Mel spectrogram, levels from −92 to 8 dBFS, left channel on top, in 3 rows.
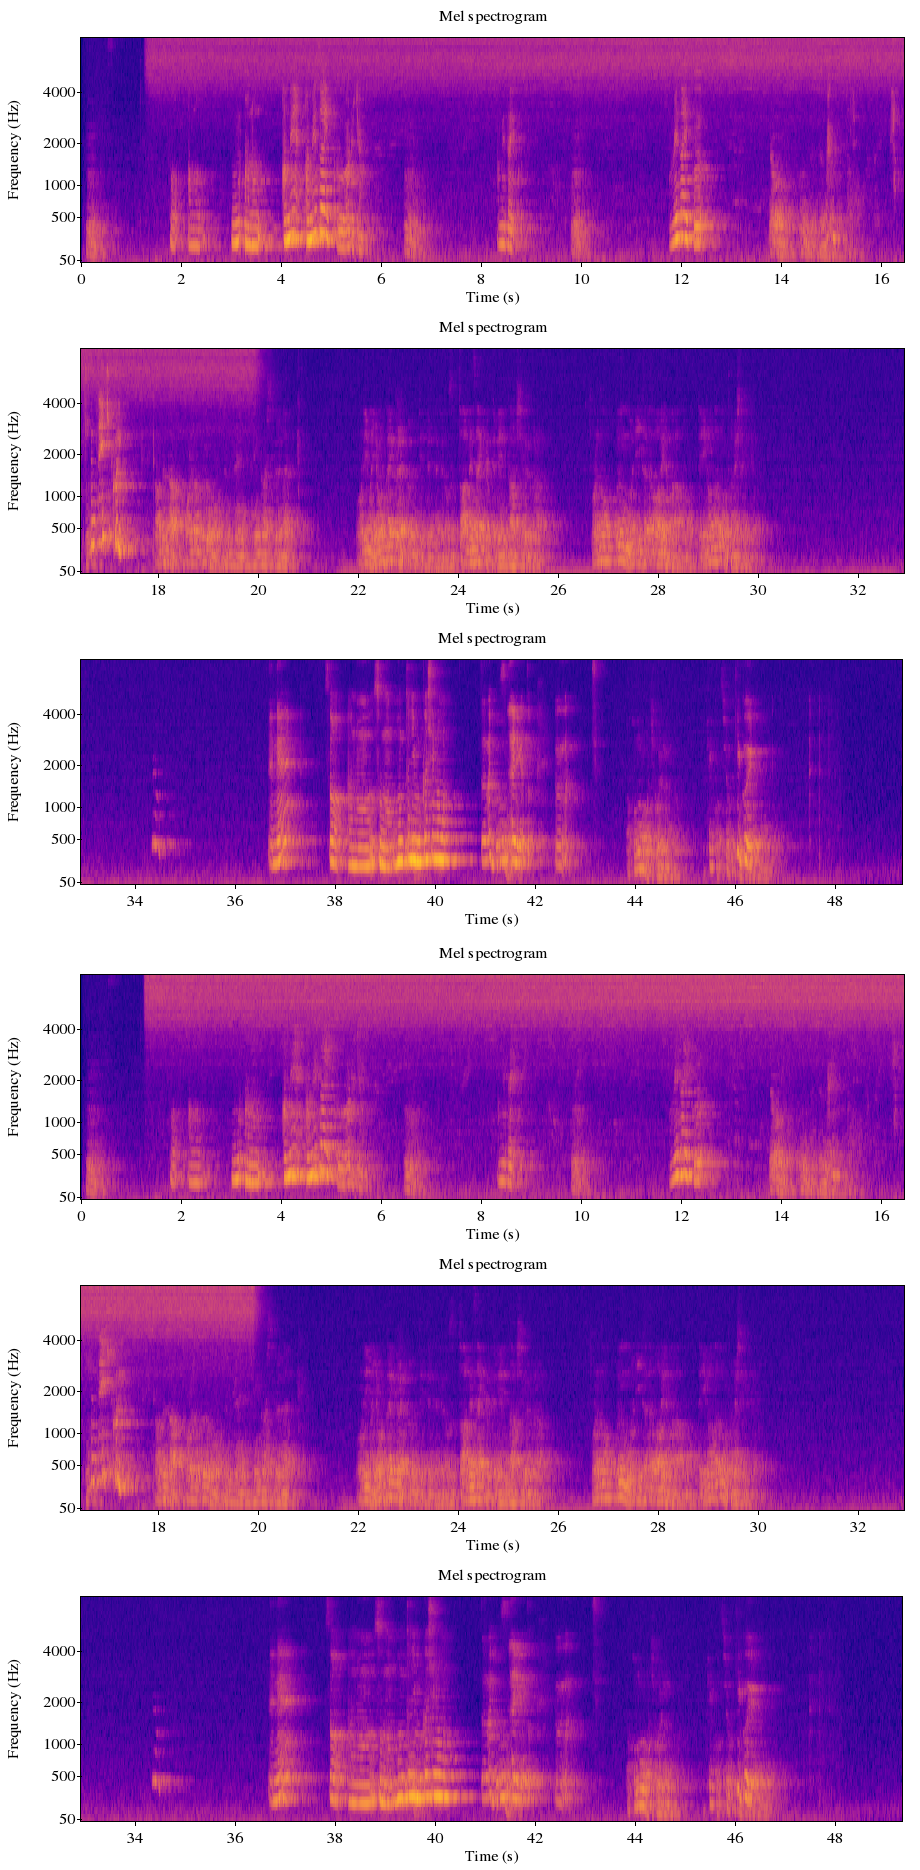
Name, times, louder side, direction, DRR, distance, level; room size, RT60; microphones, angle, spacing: sound 1, 1.2-19.9, right 6 dB, 90° right, 1.3 m, -33 dB
voice 1, 1.8-2.5 3.0-3.6 4.0-5.7 8.3-8.7 11.8-12.4 14.9-15.1 16.2-17.3 34.3-34.4 36.7-37.1 37.9-40.2 40.9-41.9 42.4-42.7 46.0-46.4, left 3 dB, 75° left, 4 dB, 0.6 m, -20 dB
voice 2, 6.4-6.8 9.8-10.0 13.7-15.5 16.5-16.7 17.9-20.6 21.9-25.7 26.7-30.0 39.4-39.7 41.2-41.6 43.8-44.8 45.5-46.7, equal, 35° left, -4 dB, 2.4 m, -29 dB
10.5 x 5.5 x 4.3 m, 1.4 s
head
